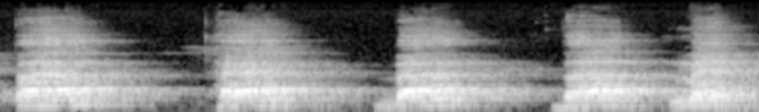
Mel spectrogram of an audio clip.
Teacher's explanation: औष्ठ्य तात्पर्य होंठ से है, अर्थात हमारे जो होंठ होते हैं औष्ठ, यानी कहीं ना कहीं इनका उच्चारण करने पर होठों का एक रोल होता है, ठीक है, और होठों के द्वारा ही इनका उच्चारण जो किया जाता है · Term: औष्ठ्य व्यंजन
